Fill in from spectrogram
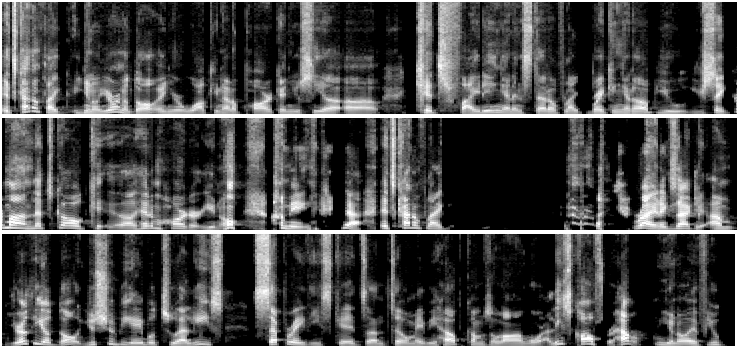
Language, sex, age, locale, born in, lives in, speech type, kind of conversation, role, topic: English, male, 45-49, en-US, United States, United States, conversation, podcast, guest, How has social media influenced the way we form and maintain relationships?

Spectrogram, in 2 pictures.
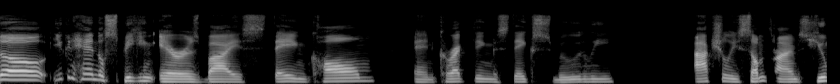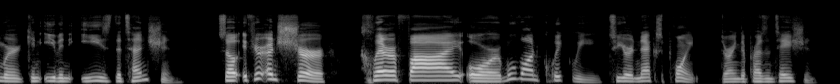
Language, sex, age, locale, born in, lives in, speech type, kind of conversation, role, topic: English, male, 25-29, en-US, United States, United States, read, expert-assistant, expert, What are some tips for becoming a better public speaker?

